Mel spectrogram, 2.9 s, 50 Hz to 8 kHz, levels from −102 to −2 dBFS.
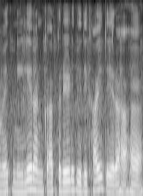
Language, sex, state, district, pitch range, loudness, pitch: Hindi, male, Jharkhand, Palamu, 125-150 Hz, -14 LUFS, 140 Hz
